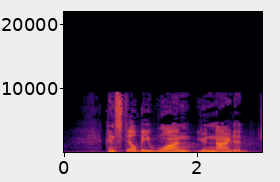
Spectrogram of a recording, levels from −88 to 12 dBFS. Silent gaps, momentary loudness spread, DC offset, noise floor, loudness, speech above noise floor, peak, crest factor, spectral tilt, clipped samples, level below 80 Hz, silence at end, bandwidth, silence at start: none; 7 LU; under 0.1%; -52 dBFS; -23 LUFS; 28 dB; -6 dBFS; 18 dB; -4.5 dB/octave; under 0.1%; -64 dBFS; 0.2 s; 10 kHz; 0.4 s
